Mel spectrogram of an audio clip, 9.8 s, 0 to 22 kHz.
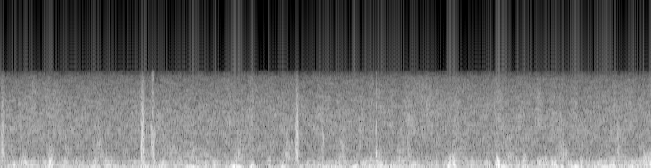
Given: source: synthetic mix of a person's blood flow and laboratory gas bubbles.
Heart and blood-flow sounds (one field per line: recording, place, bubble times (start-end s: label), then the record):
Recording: Doppler ultrasound of blood flow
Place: subclavian vein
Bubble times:
2.25-2.33 s: bubbles
5.62-5.71 s: bubbles
From the record:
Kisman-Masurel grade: 121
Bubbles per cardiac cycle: 1 to 2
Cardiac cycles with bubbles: 10 to 50%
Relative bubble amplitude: barely perceptible (0.100 to 0.250)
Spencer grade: 2 (many but less than half of the cardiac periods contain bubble signals, singularly or in groups)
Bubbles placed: anywhere in the cardiac cycle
